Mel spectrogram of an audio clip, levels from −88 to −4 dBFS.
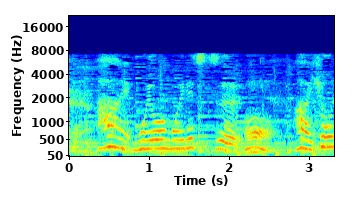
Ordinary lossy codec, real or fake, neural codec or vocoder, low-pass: MP3, 32 kbps; real; none; 7.2 kHz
